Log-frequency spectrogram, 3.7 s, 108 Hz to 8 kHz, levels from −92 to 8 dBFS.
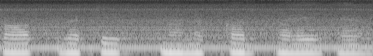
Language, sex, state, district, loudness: Hindi, male, Haryana, Charkhi Dadri, -15 LUFS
